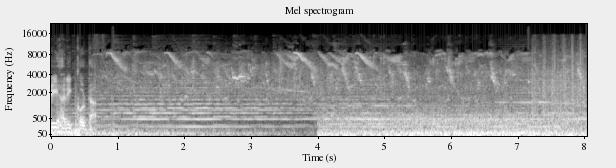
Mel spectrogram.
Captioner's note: birds chirping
